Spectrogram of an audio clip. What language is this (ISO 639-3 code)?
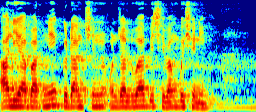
brx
